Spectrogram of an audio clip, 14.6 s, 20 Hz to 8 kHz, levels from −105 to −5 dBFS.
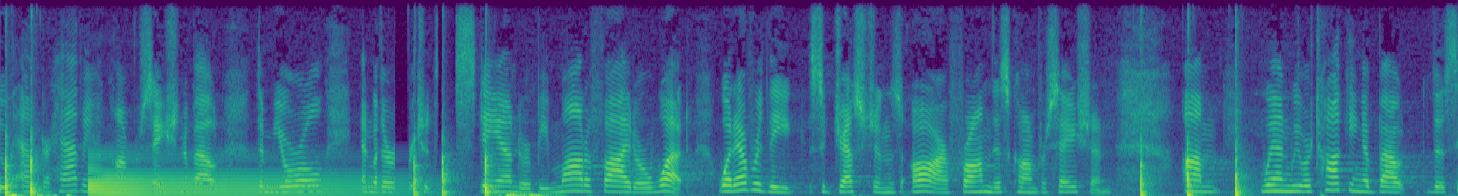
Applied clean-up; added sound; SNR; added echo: none; Keyboard (musical) + Knock; -1 dB; none.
